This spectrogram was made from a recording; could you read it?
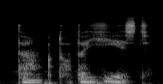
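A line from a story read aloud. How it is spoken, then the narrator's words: Whispered. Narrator (Russian): прошептал он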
